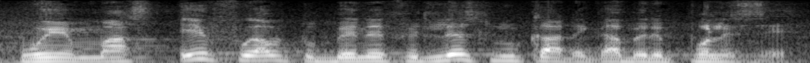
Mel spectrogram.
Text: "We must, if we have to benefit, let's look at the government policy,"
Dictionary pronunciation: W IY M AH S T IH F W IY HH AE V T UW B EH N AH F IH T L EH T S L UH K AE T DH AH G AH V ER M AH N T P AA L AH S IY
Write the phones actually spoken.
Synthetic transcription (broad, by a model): W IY M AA S T IH F W IY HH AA B T UW B EH N AH F IH T L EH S L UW K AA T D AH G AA B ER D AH P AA L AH S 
